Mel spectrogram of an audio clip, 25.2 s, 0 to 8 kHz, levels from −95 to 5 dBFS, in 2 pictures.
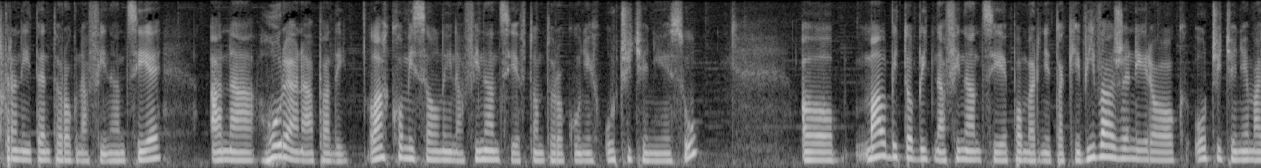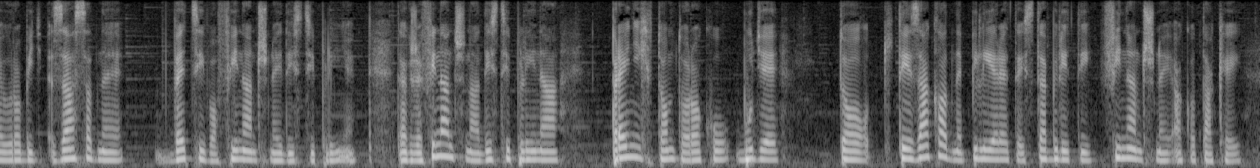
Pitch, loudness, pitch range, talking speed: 150 Hz, -23 LUFS, 140-165 Hz, 130 wpm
